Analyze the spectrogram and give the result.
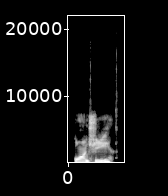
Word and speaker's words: Quan Chi: Guan Chi? – Uh-huh, yeah.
